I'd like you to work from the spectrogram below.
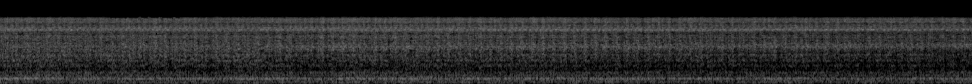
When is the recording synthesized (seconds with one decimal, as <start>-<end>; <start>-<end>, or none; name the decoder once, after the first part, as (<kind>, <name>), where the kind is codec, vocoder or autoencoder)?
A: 0.0-1.1 (vocoder, Vocos); 1.8-9.7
